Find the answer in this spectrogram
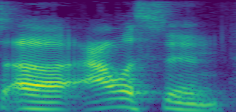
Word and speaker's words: allicin: Garlic contains a compound called, I believe this is pronounced Allicin. It's Allicin, which is a real antimicrobial, it has real antimicrobial effects, right?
